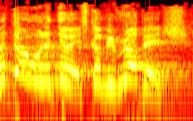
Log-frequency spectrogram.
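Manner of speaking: hammed-up sulky child; whiny boy. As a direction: whinge like a stubborn kid. Imitating sulky schoolboy.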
